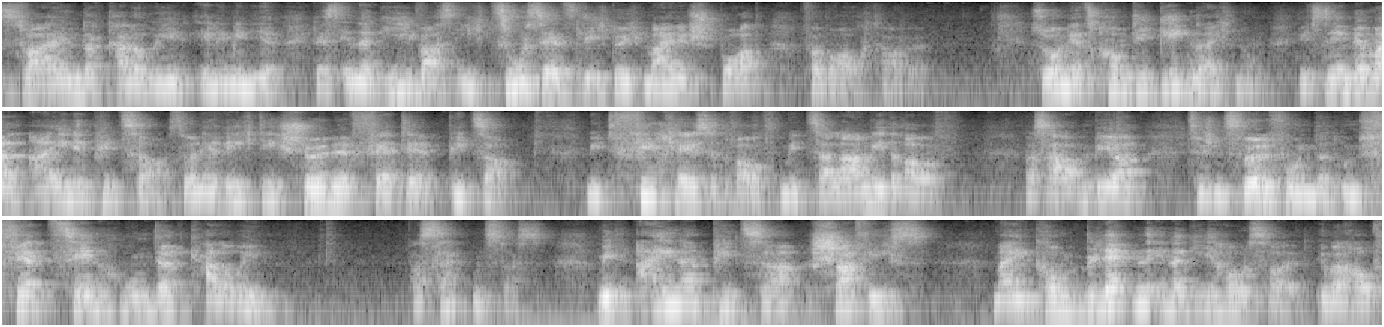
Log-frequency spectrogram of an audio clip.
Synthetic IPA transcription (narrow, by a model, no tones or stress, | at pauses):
t͡sv̥aɪhʊndɐtkʰaloʁiːəneliminiːɐtd̥asʔenɛɐɡiːvasɪçt͡suːzɛt͡slɪçd̥ʊɐçmaɪnənʃpɔɐtfɛɐbʁa̰ʊxtha̰ːbə̰ | z̥oːʊntjɛt͡stkʰɔmt̚d̥iːɡeːɡŋ̩ʁɛçnʊ̰ŋjɛt͡stneːmənviːɐmaːlʔaɪnəpʰɪt͡sɐ̰z̥oanəʁɪçtɪçʃøːnəfɛtəpʰɪt͡sɐ̰ | mɪtfiːlkʰɛːsədʁaʊfmɪtsalaːmidʁaʊf | vashaːbm̩viːɐt͡sv̥ɪʃn̩t͡sv̥œlfhʊndɐtʊntfɪɐt͡seːnhʊndɐtkʰaloʁiːn | vasz̥aːk̚tʊnsd̥a̰smɪtʔaɪnɐpʰɪt͡saʃafɪçs | maɪnənkʰɔmplɛtn̩enɛɐɡiːɦaʊsha̰ltʔyːbɐɦaʊp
